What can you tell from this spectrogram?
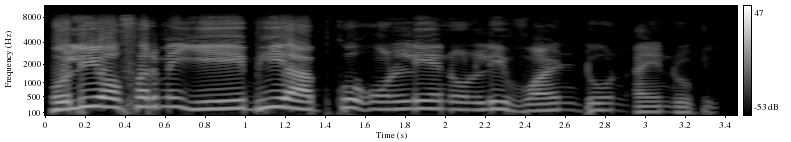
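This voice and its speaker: A young man from India, an English teacher with an Indian accent, promoting his course batches in an energetic sales pitch, often checking in with listeners. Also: measured pace, clean tone, dry recording, muffled recording. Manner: mixes Hindi with English phrases. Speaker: English teacher for exam aspirants.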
